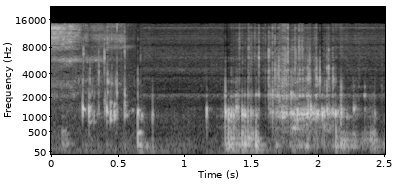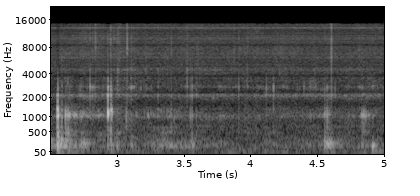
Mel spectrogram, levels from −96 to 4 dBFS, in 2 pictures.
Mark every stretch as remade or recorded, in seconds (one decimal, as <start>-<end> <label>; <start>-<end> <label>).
0.0-0.7 recorded; 0.7-5.0 remade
